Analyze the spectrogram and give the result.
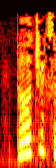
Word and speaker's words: Belatrix: Belatrix, am I saying it right? – Yes, you're saying it right.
